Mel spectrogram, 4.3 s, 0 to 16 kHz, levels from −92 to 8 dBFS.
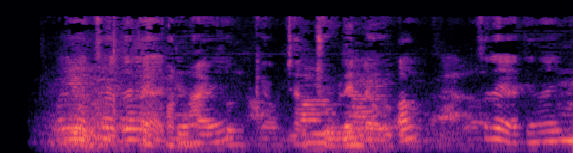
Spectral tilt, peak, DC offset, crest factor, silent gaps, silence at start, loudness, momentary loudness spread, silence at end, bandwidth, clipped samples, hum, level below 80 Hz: -5 dB/octave; -8 dBFS; under 0.1%; 18 dB; none; 0.35 s; -27 LUFS; 13 LU; 0 s; 11.5 kHz; under 0.1%; none; -56 dBFS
